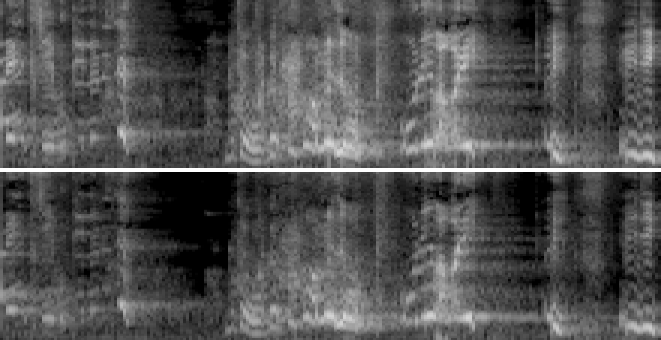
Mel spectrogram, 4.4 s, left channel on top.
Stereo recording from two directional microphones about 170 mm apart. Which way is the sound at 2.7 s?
Centre (ahead or behind).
